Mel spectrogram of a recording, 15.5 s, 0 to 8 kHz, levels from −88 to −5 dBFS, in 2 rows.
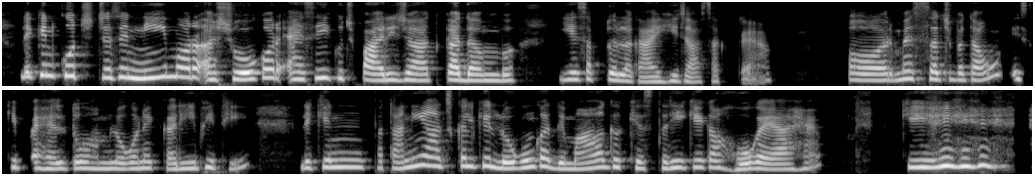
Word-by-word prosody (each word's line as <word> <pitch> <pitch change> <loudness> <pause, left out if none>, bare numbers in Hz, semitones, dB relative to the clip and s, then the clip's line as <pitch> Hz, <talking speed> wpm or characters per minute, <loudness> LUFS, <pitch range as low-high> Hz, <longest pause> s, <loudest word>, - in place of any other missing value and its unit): लेकिन 400 -2 +2
कुछ 380 0 +1
जैसे 315 +1 +1
नीम 305 +5 +5
और 330 -1 +4
अशोक 245 0 +4
और 310 - +3
ऐसी 255 +3 -1
ही 305 - +3
कुछ 285 -1 -7
पारिजात, 220 -1 +1
कदम्ब, 210 -2 +3 0.3
ये 245 +1 -2
सब 260 0 -7
तो 235 - +2
लगाए 170 -4 -3
ही 195 +4 -6
जा 175 -4 -7
सकते 170 - -16
हैं। - - -15 0.6
और 220 -1 +1
मैं 265 +4 0
सच 255 -2 -3
बताऊँ 230 - -4
इसकी 255 +1 -7
पहल 215 -3 -3
तो 220 - +1
हम 205 -1 -3
लोगों 210 0 -2
ने 225 - -2
करी 195 +2 -3
भी 250 - -2
थी, 255 - -11 0.4
लेकिन 255 +2 0
पता 225 -2 -6
नहीं 290 +7 +1
आजकल 295 0 -1
के 295 +2 -1
लोगों 235 +1 +3
का 290 0 +1
दिमाग 220 +4 -2
किस 225 -3 -4
तरीके 240 +3 -2
का 245 -1 -3
हो 190 +1 +2
गया 190 -3 0
है 220 - -9 0.7
कि 285 +3 +3
245 Hz, 185 wpm, -23 LUFS, 215-275 Hz, 0.7 s, नीम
